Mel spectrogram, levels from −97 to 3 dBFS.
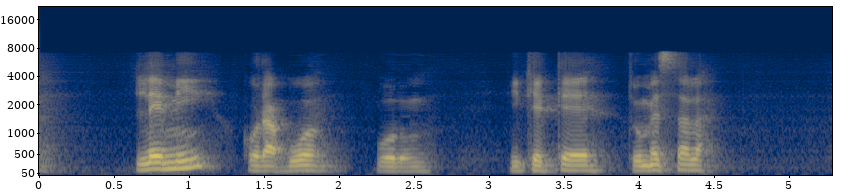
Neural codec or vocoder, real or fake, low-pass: codec, 16 kHz, about 1 kbps, DyCAST, with the encoder's durations; fake; 7.2 kHz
